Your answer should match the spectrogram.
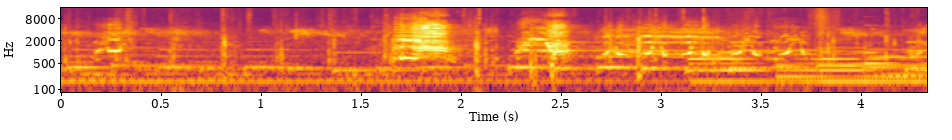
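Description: Geese honking twice, about halfway through, short loud calls over a background music score of held notes.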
